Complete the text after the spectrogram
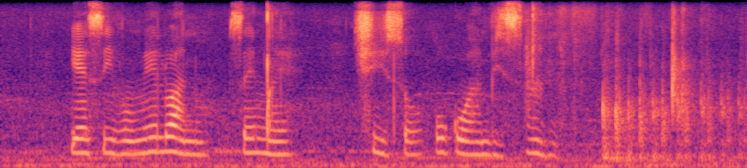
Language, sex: Xhosa, female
